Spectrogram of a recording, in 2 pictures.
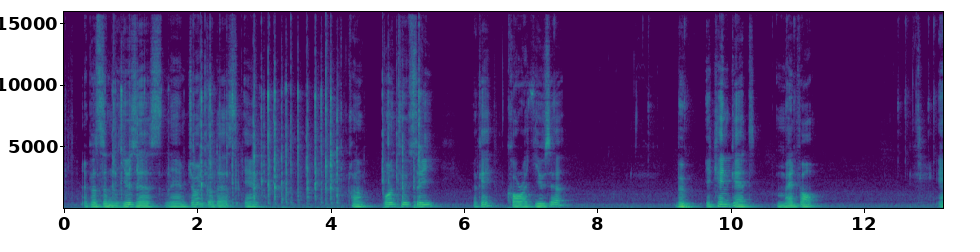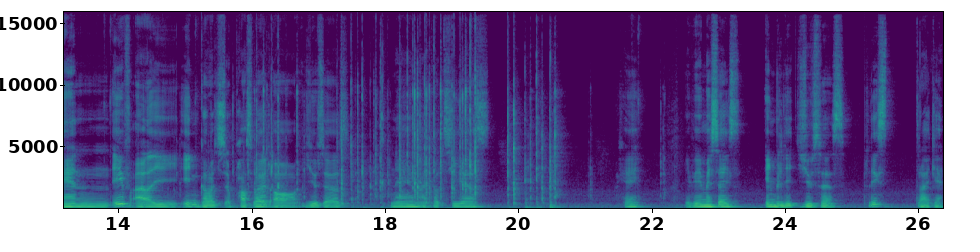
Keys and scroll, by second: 0.3-5.7 typing, 15.7-20.9 typing.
